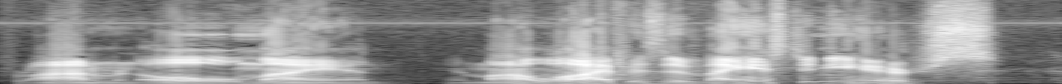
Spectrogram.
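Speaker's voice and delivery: put-on very low, deep, soft North Carolina accent. Reading a Bible verse aloud, speaker voices a character's reply in a North Carolina accent. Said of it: "I'm going to use that North Carolina accent".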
